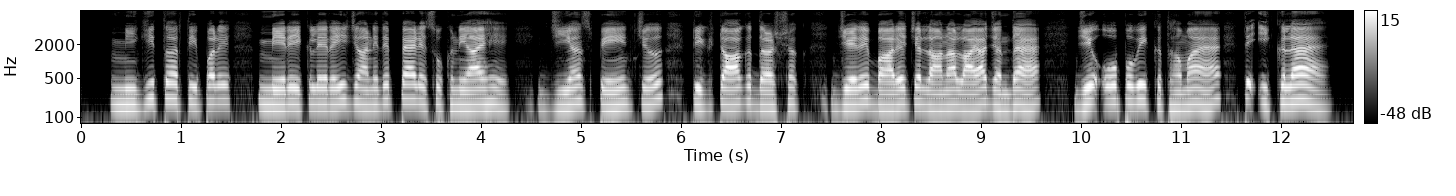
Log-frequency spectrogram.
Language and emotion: Dogri, fearful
